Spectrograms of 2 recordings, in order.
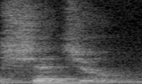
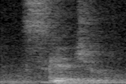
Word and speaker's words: schedule: pronunciations so for example the older generation would tend to say schedule but nowadays i would say like 99 of the younger generation would say schedule me included so your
